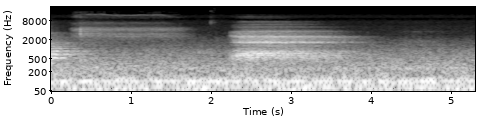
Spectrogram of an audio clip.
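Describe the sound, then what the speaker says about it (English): Slow diaphragmatic breaths, drawn in through the nose and released through the mouth, rise and fade as soft airy rushes over a steady low hum during a beginner cat-stretch shoulder exercise. "I want you to focus on breathing diaphragmatically. In through the nose and out through the mouth."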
